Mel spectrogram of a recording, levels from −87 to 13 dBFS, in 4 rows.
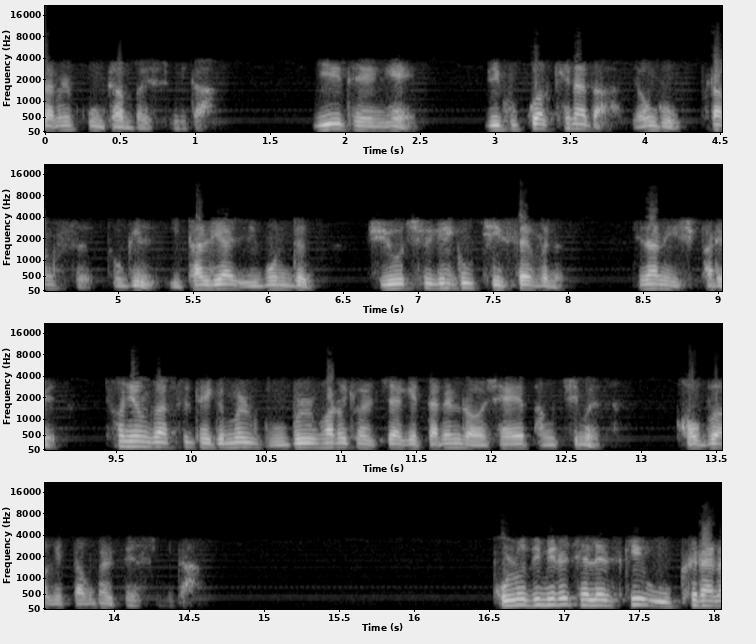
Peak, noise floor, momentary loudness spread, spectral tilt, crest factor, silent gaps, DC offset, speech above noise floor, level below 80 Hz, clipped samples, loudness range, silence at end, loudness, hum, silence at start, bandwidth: -2 dBFS; -71 dBFS; 13 LU; -8 dB/octave; 18 dB; none; under 0.1%; 50 dB; -70 dBFS; under 0.1%; 6 LU; 0 s; -21 LUFS; none; 0 s; 6.4 kHz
